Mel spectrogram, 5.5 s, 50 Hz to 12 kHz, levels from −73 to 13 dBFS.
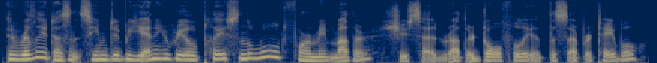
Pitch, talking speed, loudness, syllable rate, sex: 195 Hz, 250 wpm, -19 LUFS, 6.5 syllables/s, female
